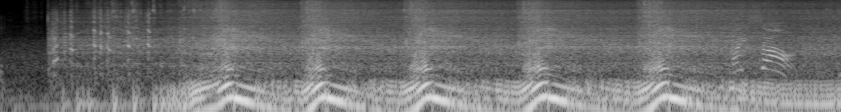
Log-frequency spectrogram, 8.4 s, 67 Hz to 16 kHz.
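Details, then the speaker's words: Fully restored 1974 Kawasaki Z1 900 four-cylinder. Catches cleanly, then five crisp throttle blips fall evenly back to a steady idle, with some airbox or air filter intake sound audible. Normal, well-balanced start. "You can hear the air box a little bit, or the air filter. That's a nice balanced sound."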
